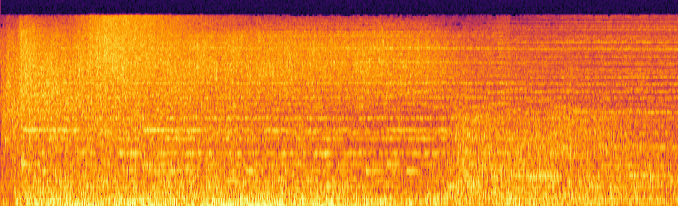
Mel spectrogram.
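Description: An imagined raging storm inside the atmosphere of Saturn roars continuously, a dense, loud wash of heavy rain and rumbling noise with faint droning tones threaded through it, steady from start to finish with no voices.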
